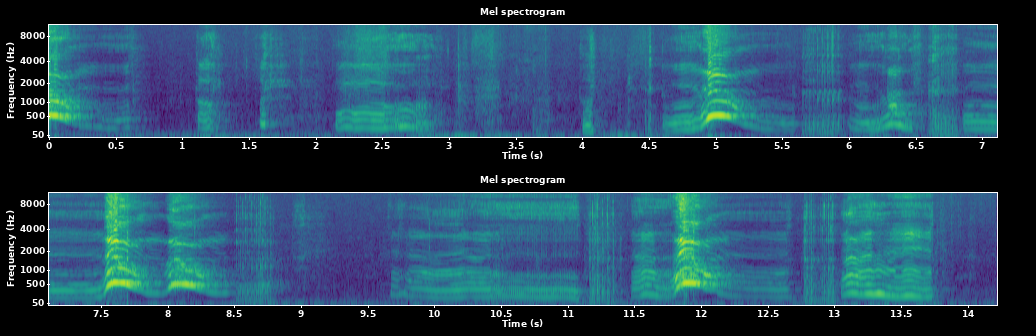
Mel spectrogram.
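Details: Pet Beagle barking and snorting at its owner indoors, a series of wavering, whiny yowls and grumbling barks, some rising then falling in pitch, broken by short snorts and quiet pauses.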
